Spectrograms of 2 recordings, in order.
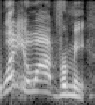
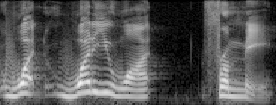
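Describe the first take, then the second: First: Pitched much higher, a fed-up mock whine; mock exasperated. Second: Sincere, unhurried ask, nothing defensive; genuine question. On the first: Host mocking a fed-up tone he isn't using, higher and exasperated. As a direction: toss it off like a defensive, put-upon host. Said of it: "I'm not being like". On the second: Podcast host sincerely asking his listeners, earnest and plain. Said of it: "And I'm being genuine". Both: Shown as a demonstration.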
